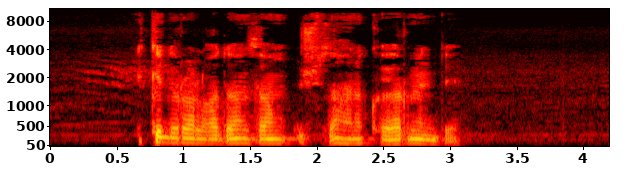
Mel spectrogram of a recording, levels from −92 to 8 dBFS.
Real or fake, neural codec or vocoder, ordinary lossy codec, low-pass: real; none; AAC, 32 kbps; 9.9 kHz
